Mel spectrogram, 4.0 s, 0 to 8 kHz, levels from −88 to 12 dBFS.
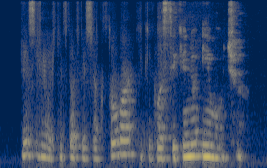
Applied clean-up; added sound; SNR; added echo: neural separator model SepFormer DNS4.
